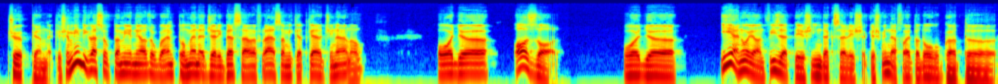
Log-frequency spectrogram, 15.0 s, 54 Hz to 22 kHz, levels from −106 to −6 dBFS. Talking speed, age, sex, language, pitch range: 90 wpm, 60-79, male, Hungarian, 90-115 Hz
